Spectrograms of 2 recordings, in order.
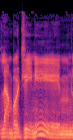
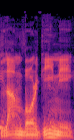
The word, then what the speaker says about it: Lamborghini: Over there, GH is pronounced as a hard G. Aha, like spaghetti then. So it's not Lamborghini, like a genie from a lamp. The name is pronounced Lamborghini. A GH is always G in Italian.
